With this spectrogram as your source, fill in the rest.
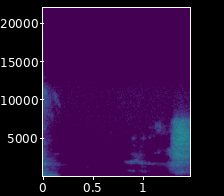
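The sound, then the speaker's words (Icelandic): A phone connection breaking up: a clipped fragment of voice cuts out to near silence, then garbled, warbling bits return before ending in a harsh burst of hiss. “það er eitthvað að rofna sambandi við hans”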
